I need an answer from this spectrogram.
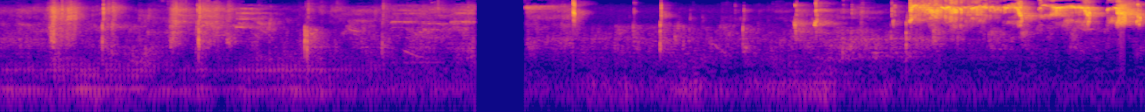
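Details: Infant monkey Rex cries loudly as his mother Rose repeatedly pushes him away during breastfeeding; scattered clicks and short squeaks build to a sustained shrill, wavering scream over the final seconds.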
